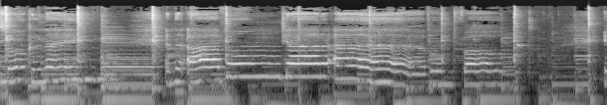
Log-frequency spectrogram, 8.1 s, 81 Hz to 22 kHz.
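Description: A female-sung Dutch pop song with guitar and bass, played over home-built stand-mounted monitor speakers with Dayton DSA135 aluminium-cone woofers and picked up in the room. The singing dips briefly about six seconds in, then the song carries on.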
